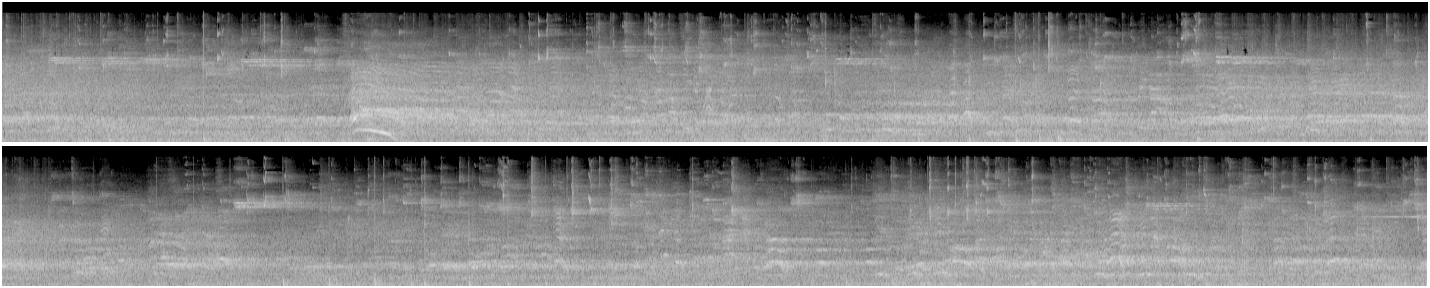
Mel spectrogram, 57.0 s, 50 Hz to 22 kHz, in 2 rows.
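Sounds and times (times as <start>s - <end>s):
people calling out and chattering: 0.0s - 57.0s.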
